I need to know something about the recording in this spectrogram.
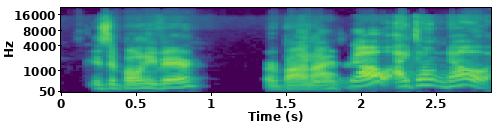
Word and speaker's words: Bon Iver: say Bon ior but Bon sounds like fancy in French bon bon bon yeah I'm right don't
